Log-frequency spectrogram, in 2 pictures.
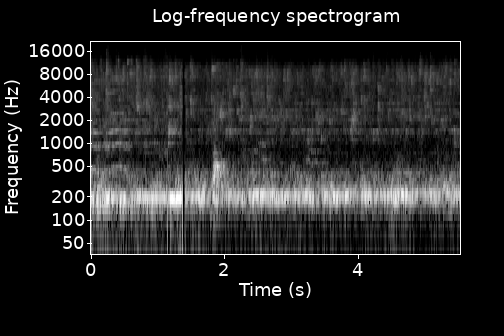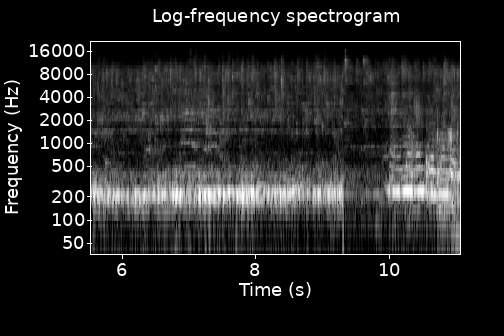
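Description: Steady rushing water pours close by into a bucket that feeds a filter drum, a continuous even stream with a brief break near the end.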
